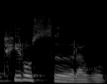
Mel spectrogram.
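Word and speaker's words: Τύρος: 헬라어로 튀로스라고 발음이 돼서 이 튀로스 발음이 지금 현재 레바논에 있는 티레란 도시의 이제 그 이름으로 이렇게 발전이 되게 됐습니다.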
